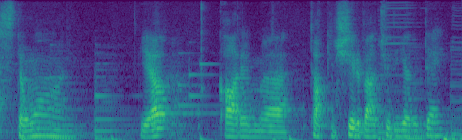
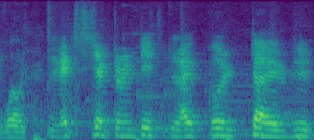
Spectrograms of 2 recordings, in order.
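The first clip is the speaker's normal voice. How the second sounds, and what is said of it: Imitates another character's voice. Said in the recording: “That's a really good Rampart impression.”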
